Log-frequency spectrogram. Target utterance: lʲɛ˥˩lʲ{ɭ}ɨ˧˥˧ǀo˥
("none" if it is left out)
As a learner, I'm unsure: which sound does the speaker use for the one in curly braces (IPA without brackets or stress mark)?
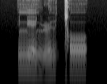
ɭ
